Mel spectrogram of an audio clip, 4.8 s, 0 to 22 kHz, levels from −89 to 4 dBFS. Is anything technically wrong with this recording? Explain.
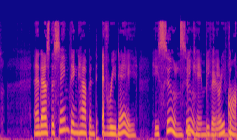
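Yes. There are two kinds of fault in this speech clip.

Between 2.03 and 2.07 s there is a brief glitch. A shorter blip follows at 4.56 s. Both are damaged data in a compressed stream. Bytes in the encoded file were corrupted or lost at those points, so the decoder misread the affected frames, lost sync and searched for the next valid frame header.

From 3.59 s to the end, a second copy of the speech trails the first by around 400 ms, about 5 dB quieter. It starts abruptly and has no reverberant decay or room colouring, so it is not an echo from the space. This is a doubled audio track, most likely the same signal mixed in a second time through a slower capture path or an edit that left two offset copies.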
